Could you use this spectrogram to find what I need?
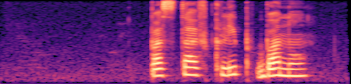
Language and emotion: Russian, neutral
